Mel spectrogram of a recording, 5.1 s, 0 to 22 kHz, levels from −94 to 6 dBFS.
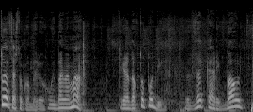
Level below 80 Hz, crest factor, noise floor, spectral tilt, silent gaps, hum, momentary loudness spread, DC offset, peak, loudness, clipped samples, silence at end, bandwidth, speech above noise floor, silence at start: -56 dBFS; 20 dB; -60 dBFS; -6.5 dB/octave; none; none; 15 LU; under 0.1%; -16 dBFS; -36 LUFS; under 0.1%; 0 s; 16 kHz; 25 dB; 0 s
